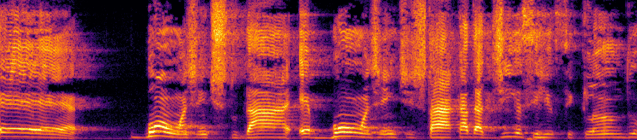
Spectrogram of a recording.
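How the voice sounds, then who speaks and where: A woman speaks with medium pitch. Her pace is very slow. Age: 60s. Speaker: social worker. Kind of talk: testimony. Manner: halting.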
